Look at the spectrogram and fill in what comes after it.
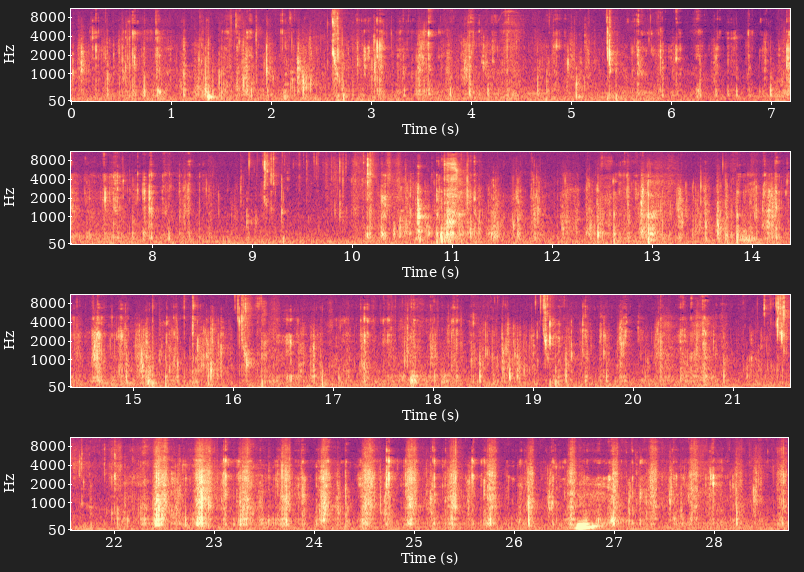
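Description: Close-miked chewing of giant salmon sushi: soft fish and rice being bitten and chewed, a steady run of many small clicks and mouth sounds.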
